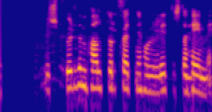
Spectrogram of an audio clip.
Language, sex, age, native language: Icelandic, female, 13, Icelandic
